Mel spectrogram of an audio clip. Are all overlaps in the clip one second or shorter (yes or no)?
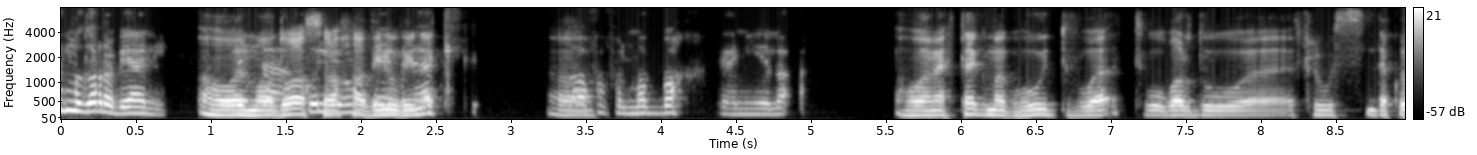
no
